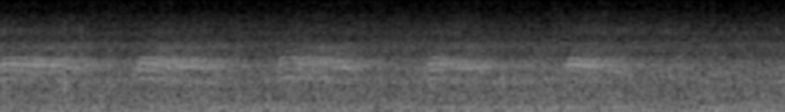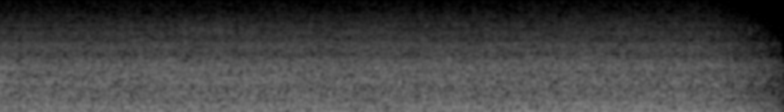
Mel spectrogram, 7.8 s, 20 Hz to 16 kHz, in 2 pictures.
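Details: Crows in the Augarten: one gives five harsh, hoarse caws, about one every 0.7 seconds, then falls silent over steady background rumble and hiss.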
